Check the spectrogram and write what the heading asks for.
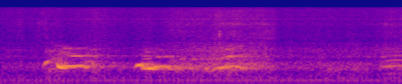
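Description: Beagle hounds baying: two drawn-out, wavering bays, a short one and then a longer one about half a second later, the voice of the dogs on a rabbit's trail.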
